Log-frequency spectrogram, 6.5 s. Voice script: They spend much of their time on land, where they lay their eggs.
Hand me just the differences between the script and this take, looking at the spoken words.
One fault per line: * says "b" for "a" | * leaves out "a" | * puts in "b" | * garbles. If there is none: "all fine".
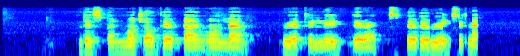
* garbles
